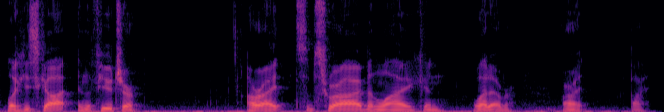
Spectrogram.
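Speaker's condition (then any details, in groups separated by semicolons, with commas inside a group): No condition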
